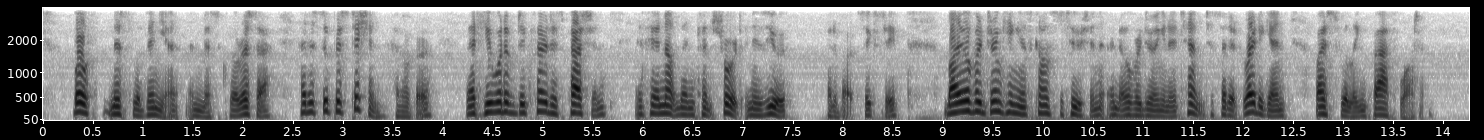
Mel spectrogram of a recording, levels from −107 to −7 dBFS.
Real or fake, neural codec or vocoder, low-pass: real; none; 3.6 kHz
